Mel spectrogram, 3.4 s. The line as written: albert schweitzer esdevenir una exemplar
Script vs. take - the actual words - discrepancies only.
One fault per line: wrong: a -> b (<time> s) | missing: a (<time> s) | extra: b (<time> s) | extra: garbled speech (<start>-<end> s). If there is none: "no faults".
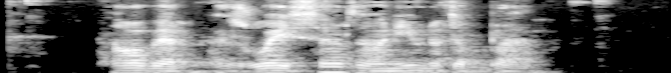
no faults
